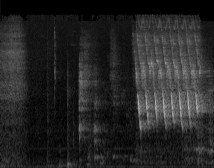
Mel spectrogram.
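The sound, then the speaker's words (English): A fake call of the rare blue-breasted yellow finch: a quick run of about eight bright, high chirps, evenly spaced and fairly loud, following a stretch of faint rustling and a few soft clicks. “A fake blue-breasted yellowfinch sounds like that, but the real one sounds like this.”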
